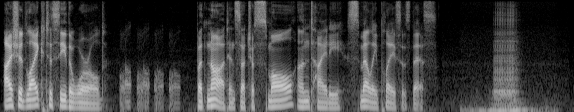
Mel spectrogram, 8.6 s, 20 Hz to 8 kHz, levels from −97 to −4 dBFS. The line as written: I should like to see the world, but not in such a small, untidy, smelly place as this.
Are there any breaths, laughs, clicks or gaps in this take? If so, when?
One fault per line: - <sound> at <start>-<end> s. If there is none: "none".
- laugh at 1.8-2.7 s
- squeak at 6.9-8.4 s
